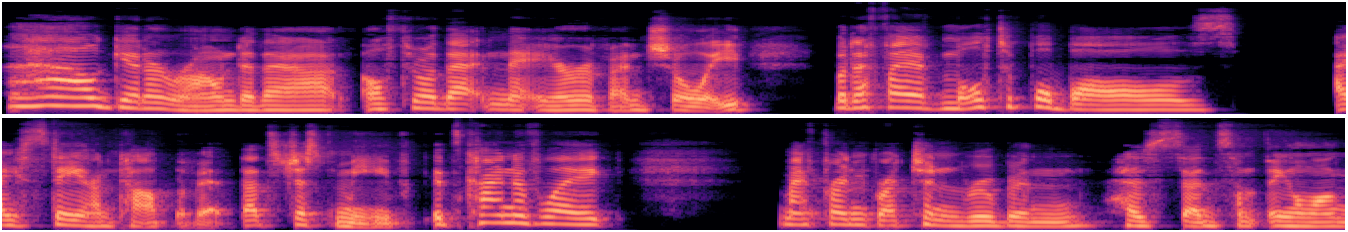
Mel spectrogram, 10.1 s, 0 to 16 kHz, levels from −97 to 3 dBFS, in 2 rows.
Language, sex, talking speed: English, female, 230 wpm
